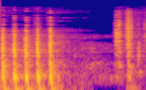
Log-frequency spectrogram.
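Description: Five quick, evenly spaced knocks on a door, fairly loud, made by Gracie disguised in a big hat and a veil in a radio comedy, then a short pause before a voice begins speaking.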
